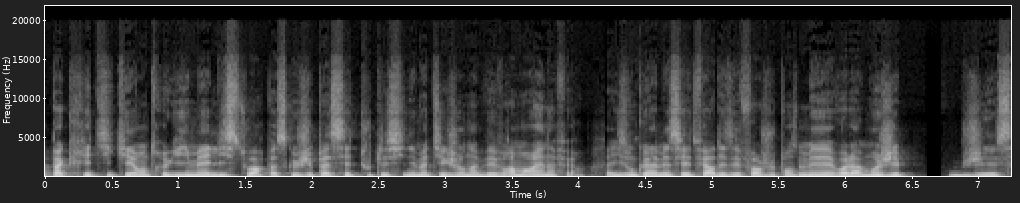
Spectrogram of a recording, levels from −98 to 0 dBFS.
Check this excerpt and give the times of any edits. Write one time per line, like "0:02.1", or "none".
0:04.2
0:05.7

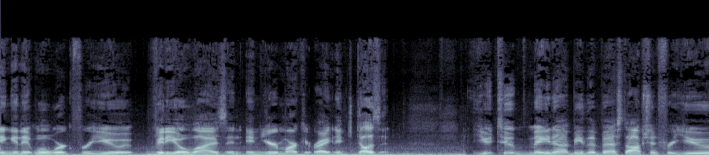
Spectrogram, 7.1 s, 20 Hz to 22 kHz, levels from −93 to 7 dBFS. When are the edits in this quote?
0:03.5
0:04.6

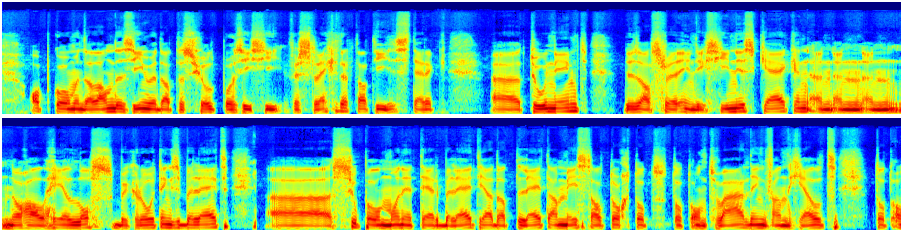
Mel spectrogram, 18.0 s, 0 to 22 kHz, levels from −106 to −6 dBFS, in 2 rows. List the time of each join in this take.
0:11.5

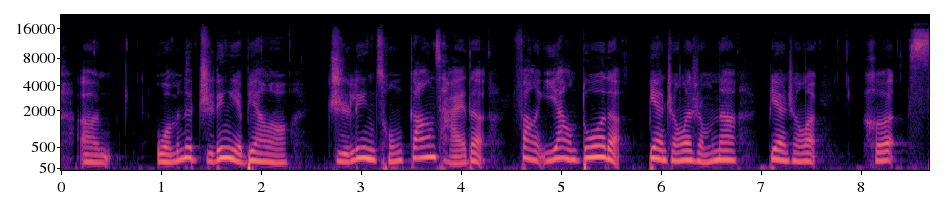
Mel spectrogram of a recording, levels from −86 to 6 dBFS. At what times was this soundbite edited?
none

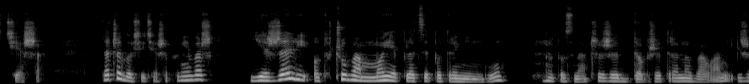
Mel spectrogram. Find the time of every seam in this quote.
none

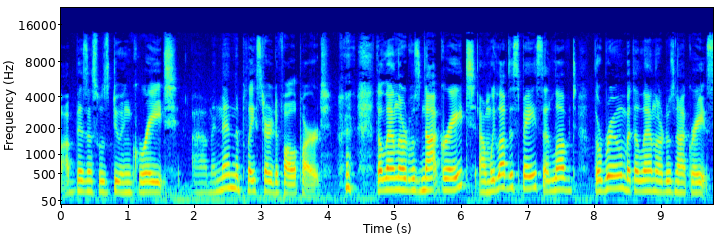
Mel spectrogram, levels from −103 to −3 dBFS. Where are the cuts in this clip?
none

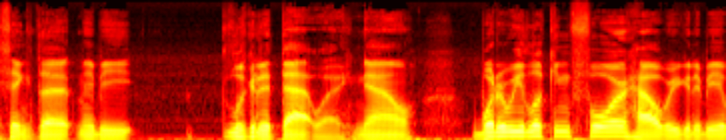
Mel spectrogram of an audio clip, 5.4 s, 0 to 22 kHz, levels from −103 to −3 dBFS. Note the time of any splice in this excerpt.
none

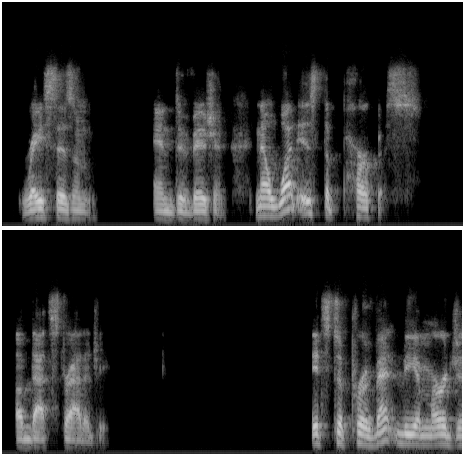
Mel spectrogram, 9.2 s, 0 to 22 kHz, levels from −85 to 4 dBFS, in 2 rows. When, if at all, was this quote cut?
none

